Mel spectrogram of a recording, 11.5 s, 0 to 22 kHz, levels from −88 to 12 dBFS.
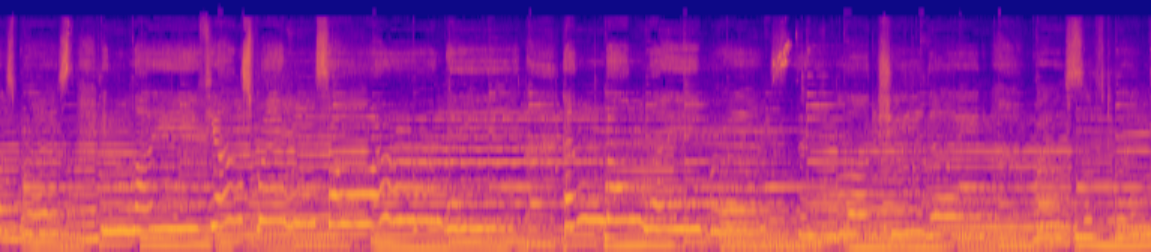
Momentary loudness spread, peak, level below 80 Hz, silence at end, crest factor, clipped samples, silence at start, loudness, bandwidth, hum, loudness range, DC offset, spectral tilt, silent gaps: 4 LU; -2 dBFS; -38 dBFS; 0 s; 12 dB; under 0.1%; 0 s; -14 LUFS; 16.5 kHz; none; 2 LU; under 0.1%; -5.5 dB/octave; none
